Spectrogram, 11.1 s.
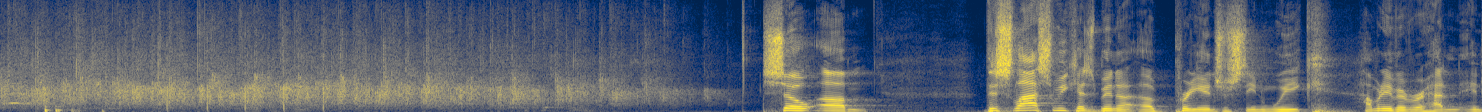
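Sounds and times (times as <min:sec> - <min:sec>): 
audience applause: 0:00.0 - 0:05.5
speech: 0:05.8 - 0:06.6, 0:07.4 - 0:11.1.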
